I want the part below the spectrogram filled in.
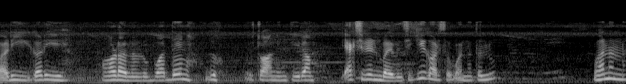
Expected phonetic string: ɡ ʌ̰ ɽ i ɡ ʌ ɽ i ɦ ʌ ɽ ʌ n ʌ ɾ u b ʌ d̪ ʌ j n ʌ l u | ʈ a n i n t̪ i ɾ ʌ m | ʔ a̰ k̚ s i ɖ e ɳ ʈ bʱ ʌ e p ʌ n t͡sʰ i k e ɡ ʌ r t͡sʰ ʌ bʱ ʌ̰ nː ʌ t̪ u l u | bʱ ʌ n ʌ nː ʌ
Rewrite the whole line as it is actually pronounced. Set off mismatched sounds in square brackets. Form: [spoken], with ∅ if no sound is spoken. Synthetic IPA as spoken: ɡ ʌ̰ ɽ i ɡ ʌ ɽ i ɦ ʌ ɽ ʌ n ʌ ɾ u b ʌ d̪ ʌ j n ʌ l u | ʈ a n i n t̪ i ɾ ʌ m | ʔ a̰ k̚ s i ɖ e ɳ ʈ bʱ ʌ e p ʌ n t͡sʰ i k e ɡ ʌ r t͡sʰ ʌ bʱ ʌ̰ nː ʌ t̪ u l u | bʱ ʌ n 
